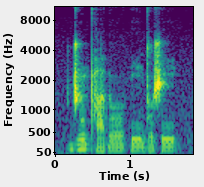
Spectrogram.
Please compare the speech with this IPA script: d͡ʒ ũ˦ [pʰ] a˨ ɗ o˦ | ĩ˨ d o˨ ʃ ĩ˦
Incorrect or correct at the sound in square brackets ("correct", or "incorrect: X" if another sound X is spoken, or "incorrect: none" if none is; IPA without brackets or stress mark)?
correct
